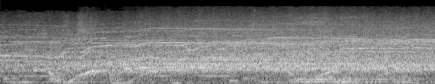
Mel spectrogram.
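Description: Live DJ turntable set: music with a pulsing bass and sliding pitch sweeps, over a cheering crowd.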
